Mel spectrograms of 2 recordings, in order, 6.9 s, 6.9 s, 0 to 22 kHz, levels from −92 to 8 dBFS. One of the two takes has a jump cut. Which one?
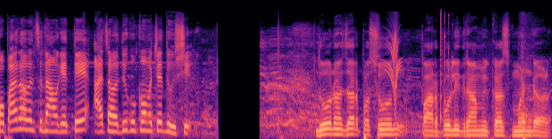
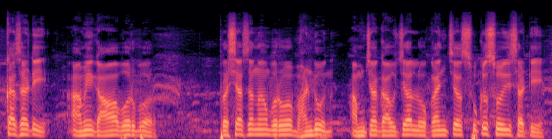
first; 1 cut; at 2.8 s

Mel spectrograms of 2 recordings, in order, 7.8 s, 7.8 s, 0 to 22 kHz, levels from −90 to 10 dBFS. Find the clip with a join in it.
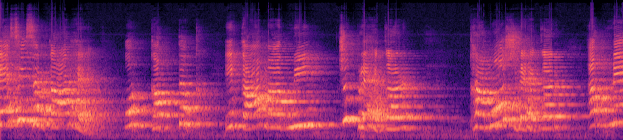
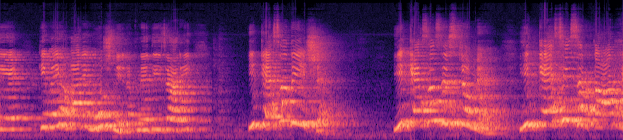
second; 1 cut; at 2.5 s

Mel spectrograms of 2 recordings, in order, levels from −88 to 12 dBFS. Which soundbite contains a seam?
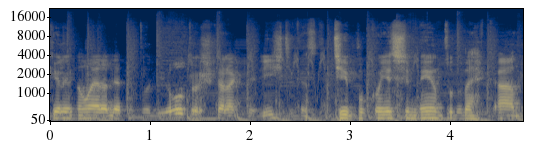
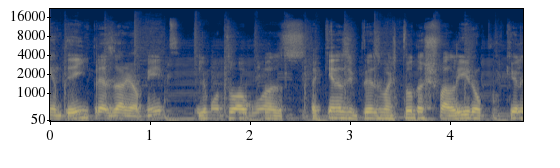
second; 1 cut; at 2.5 s

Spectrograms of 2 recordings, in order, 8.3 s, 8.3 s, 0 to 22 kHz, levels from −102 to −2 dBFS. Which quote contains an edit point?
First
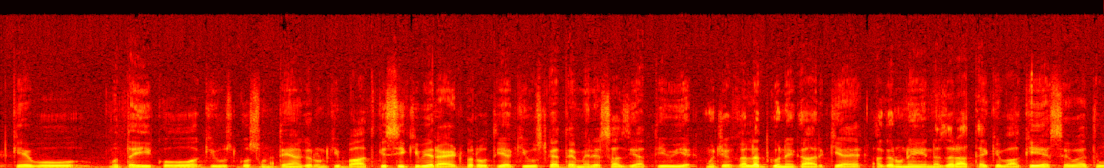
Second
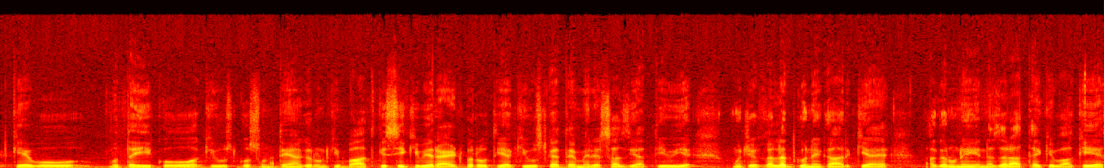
first; 2 cuts; at 5.3 s, 6.5 s

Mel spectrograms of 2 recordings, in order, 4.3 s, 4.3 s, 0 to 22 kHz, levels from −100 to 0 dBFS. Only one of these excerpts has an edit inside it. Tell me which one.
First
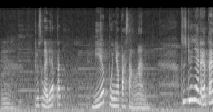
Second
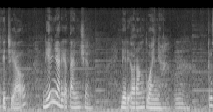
first; 1 cut; at 1.8 s

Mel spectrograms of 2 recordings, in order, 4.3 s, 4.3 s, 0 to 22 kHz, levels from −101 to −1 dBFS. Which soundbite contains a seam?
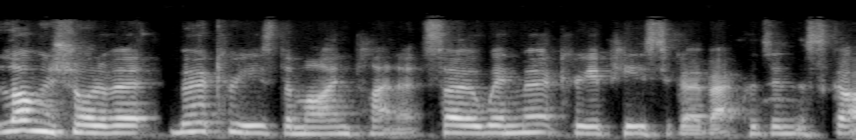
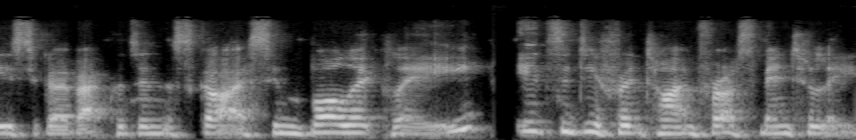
second; 1 cut; at 2.5 s

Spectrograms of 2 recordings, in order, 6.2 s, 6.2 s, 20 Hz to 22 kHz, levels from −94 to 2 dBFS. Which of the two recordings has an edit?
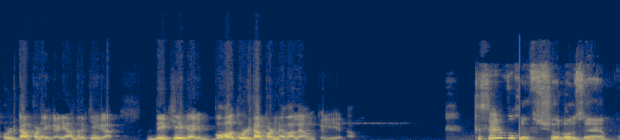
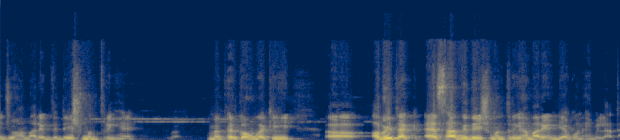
first; 1 cut; at 5.2 s

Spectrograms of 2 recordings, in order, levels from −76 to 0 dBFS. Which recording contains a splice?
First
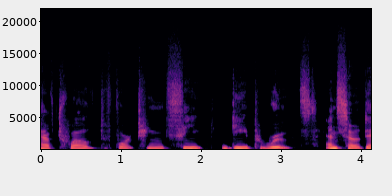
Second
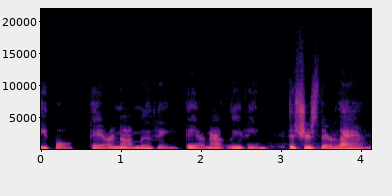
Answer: second; 2 cuts; at 1.7 s, 2.9 s

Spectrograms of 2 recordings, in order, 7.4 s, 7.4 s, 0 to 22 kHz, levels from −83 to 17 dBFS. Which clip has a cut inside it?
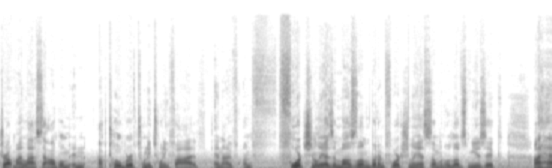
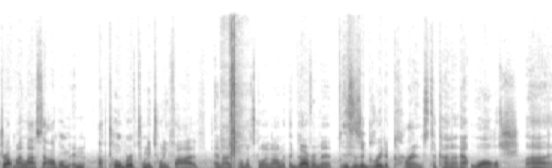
second; 2 cuts; at 3.2 s, 6.1 s

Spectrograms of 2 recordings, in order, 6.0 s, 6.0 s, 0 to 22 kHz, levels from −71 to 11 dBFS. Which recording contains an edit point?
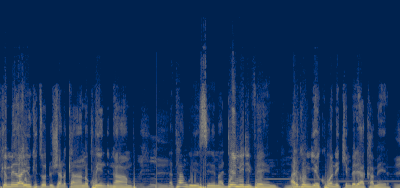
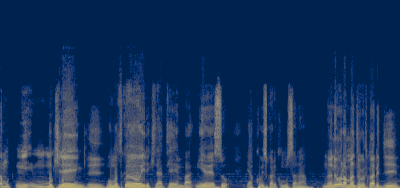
first; 1 cut; at 2.2 s

